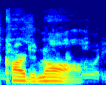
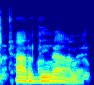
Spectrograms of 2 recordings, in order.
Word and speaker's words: Cardinale: Ora qui so che siamo It's like cardinale, that's how you pronounce it, but in the US it's cardinal. Yeah, Jerry Cardinal. No, it's cardinale.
